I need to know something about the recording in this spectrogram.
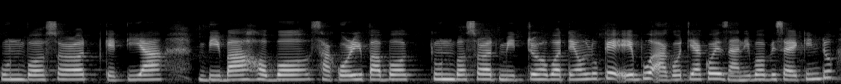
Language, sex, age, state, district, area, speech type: Assamese, female, 18-30, Assam, Charaideo, rural, spontaneous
